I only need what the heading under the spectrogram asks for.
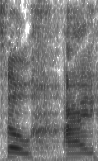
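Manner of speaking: breathless winded talk.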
